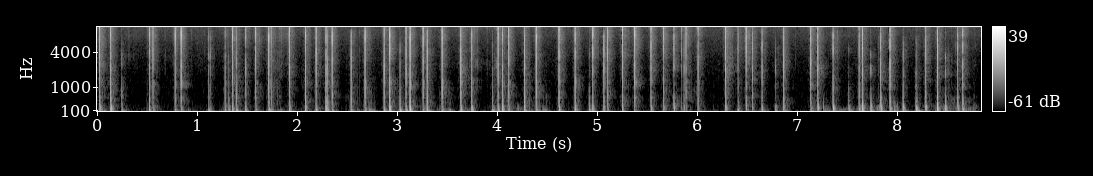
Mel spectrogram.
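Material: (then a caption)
Vinyl. Long nails tap and scratch a glossy red patent vinyl (PVC) cosmetic pouch shaped like lips, medium-sized, soft and hollow. A steady run of many quick, dull, low-pitched taps with brief crisp edges dies away almost instantly, moving between slow and medium pace with short pauses in between.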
